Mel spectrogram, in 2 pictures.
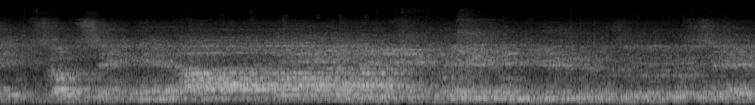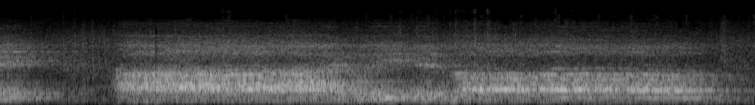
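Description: Men's barbershop chorus singing a cappella in close harmony, holding long sustained chords, with a short break between phrases about five and a half seconds in.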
